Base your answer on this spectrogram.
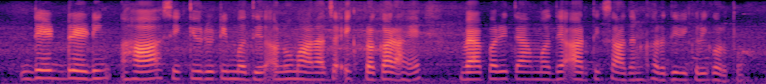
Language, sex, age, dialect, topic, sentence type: Marathi, female, 41-45, Standard Marathi, banking, statement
